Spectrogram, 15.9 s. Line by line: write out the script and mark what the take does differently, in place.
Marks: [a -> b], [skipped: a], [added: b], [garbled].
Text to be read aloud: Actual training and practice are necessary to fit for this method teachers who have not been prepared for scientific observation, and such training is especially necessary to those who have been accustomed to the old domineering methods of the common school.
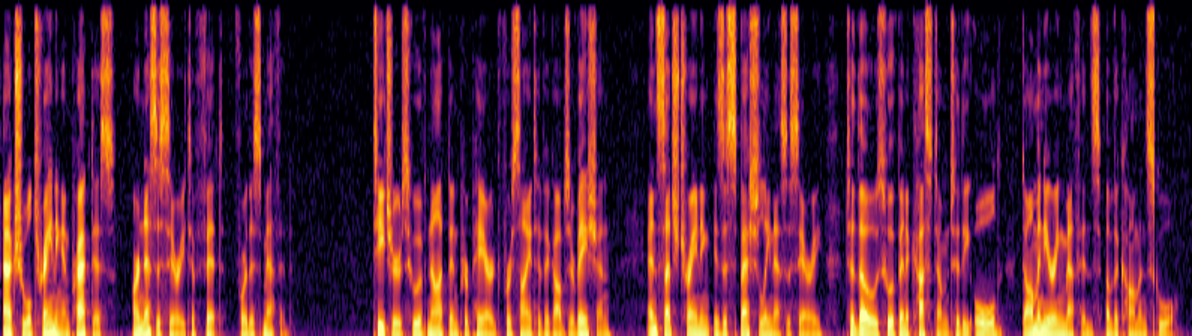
Actual training and practice are necessary to fit for this method teachers who have not been prepared for scientific observation, and such training is especially necessary to those who have been accustomed to the old domineering methods of the common school.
